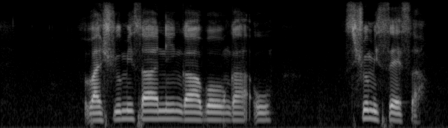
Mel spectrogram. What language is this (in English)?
Venda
